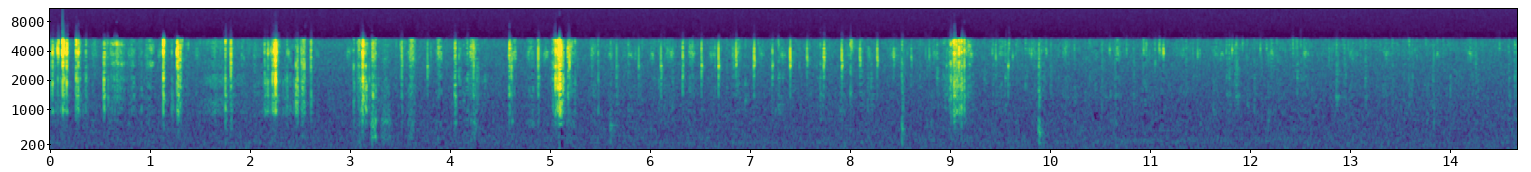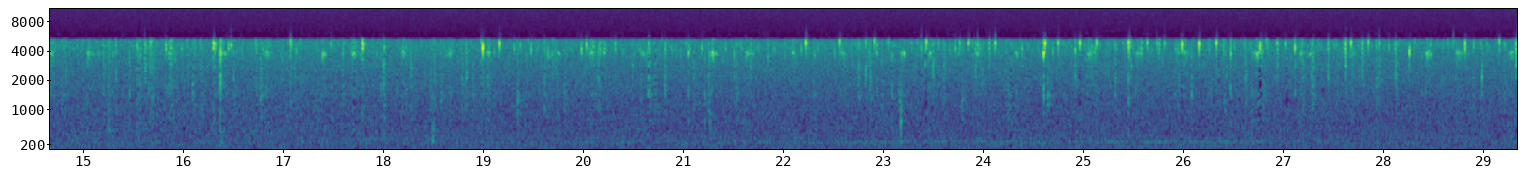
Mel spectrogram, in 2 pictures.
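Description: European hedgehog drinking from a water bowl: fine, rapid clicking ticks of lapping, with a few louder clicks in the first five seconds and one more about nine seconds in, over a steady hiss.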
